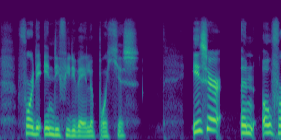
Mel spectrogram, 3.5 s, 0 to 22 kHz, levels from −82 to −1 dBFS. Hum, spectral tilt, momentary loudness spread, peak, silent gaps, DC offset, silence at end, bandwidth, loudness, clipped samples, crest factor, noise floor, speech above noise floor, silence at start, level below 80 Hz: none; -4.5 dB/octave; 10 LU; -6 dBFS; none; under 0.1%; 0 s; 13 kHz; -22 LUFS; under 0.1%; 18 dB; -55 dBFS; 34 dB; 0.05 s; -60 dBFS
